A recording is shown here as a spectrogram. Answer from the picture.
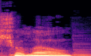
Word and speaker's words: Xolo: Also called the Zolo, pronounced Cholo, this native Americana makes a lively companion with an appealing and sociable personality.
